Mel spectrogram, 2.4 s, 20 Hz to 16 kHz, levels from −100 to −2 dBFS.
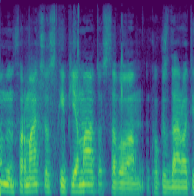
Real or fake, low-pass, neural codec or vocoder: real; 14.4 kHz; none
